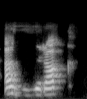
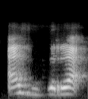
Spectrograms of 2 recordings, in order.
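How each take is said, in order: First: It is said in Standard Arabic, ending in q. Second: It is said in Egyptian Arabic, final q dropped. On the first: "kalau di bahasa Fusha namanya Azrak" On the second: "Kalau di bahasa Amiyah Mesir"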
